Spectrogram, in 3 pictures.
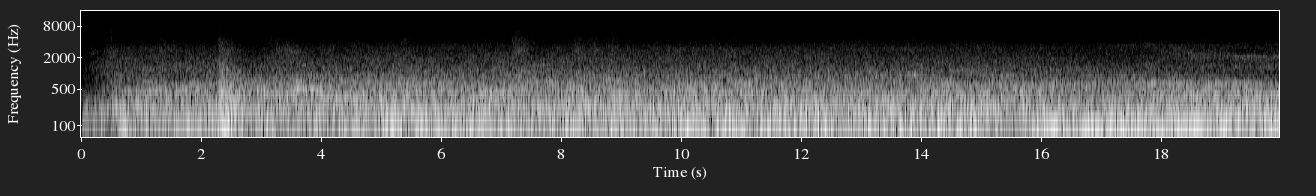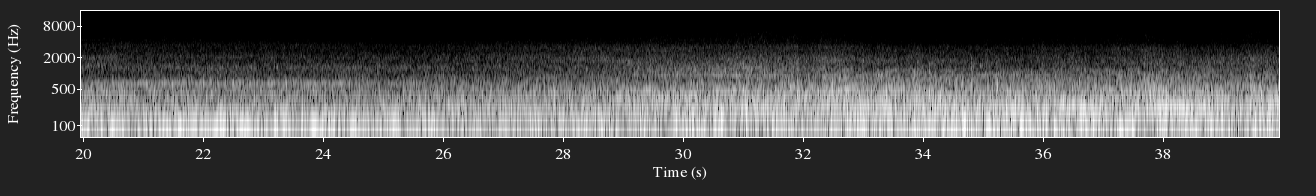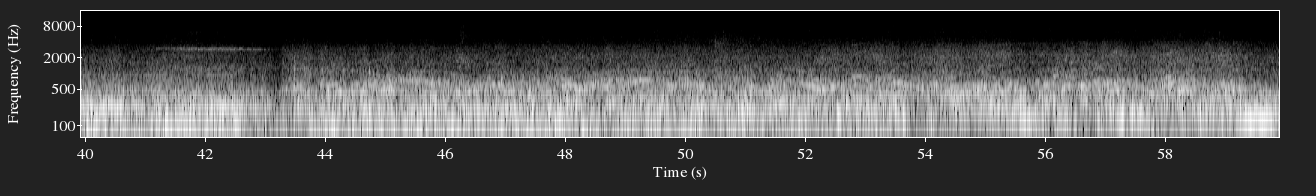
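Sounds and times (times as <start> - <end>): moving walkway mechanical rumble: 0.0 - 59.9.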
